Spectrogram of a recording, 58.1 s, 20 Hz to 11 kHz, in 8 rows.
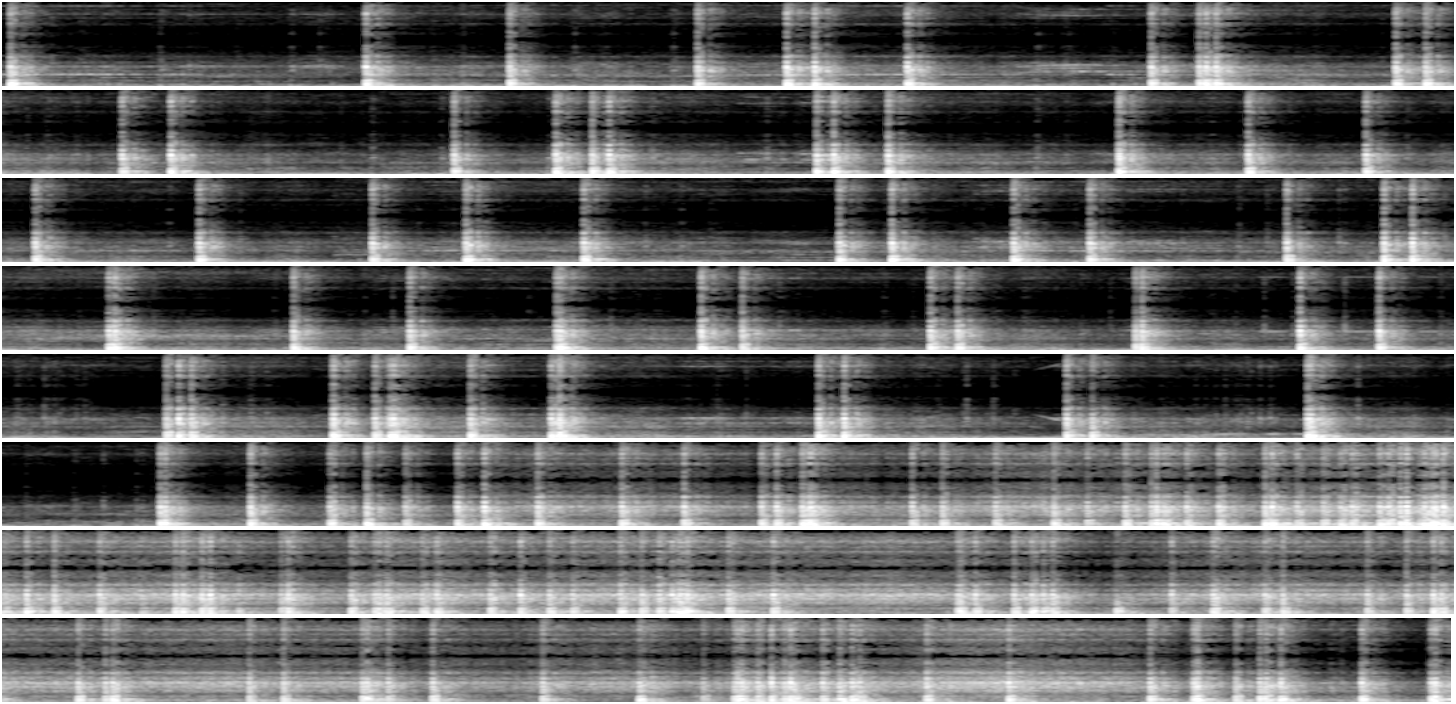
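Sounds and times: firework shells bursting: 0:37.1 - 0:58.0.

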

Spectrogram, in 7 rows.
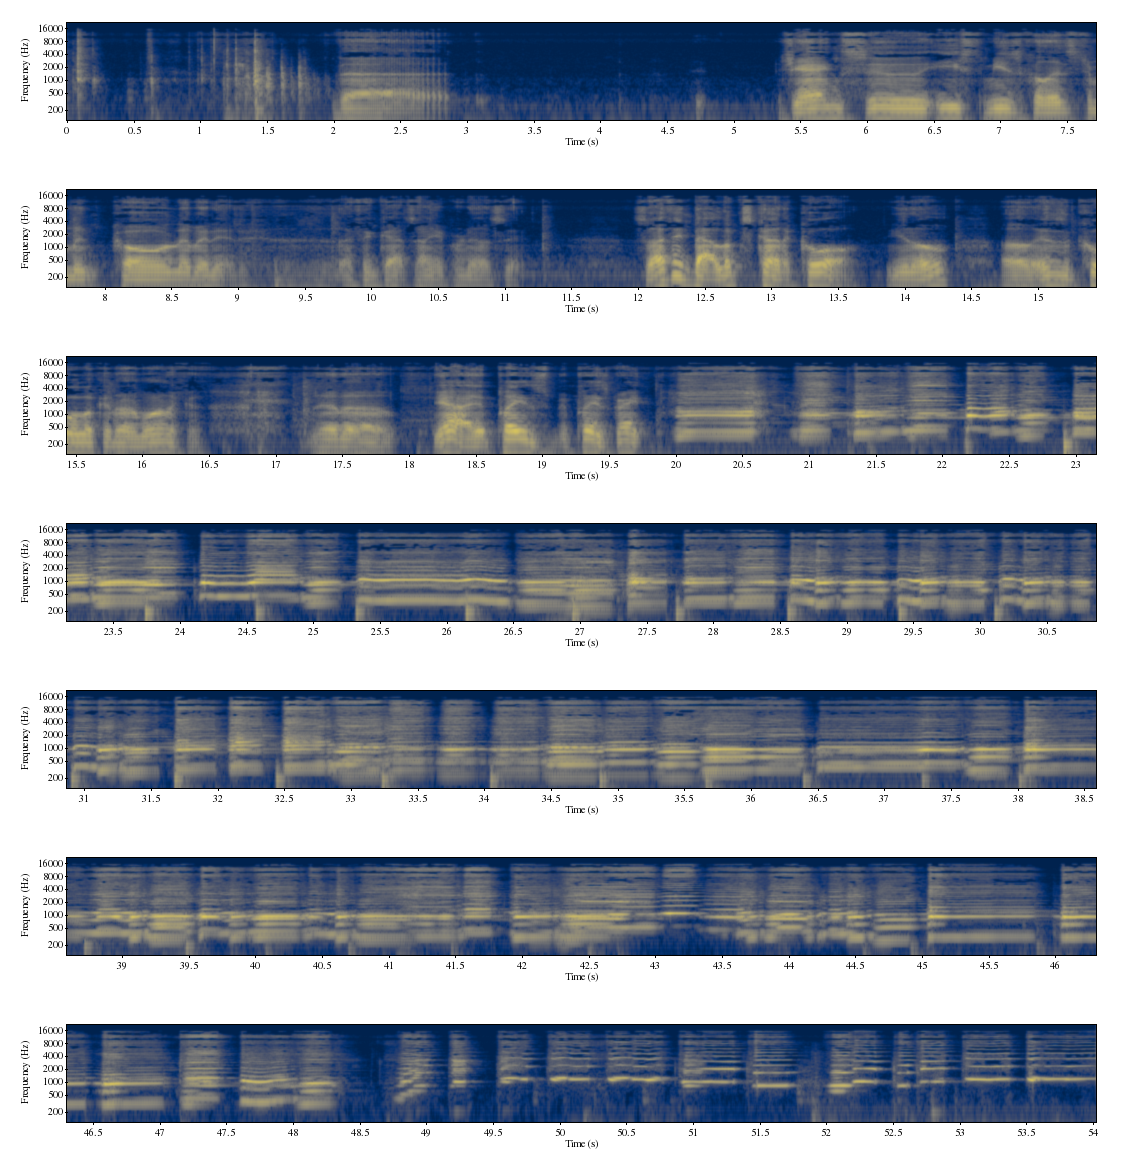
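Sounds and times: harmonica playing: 0:16.0 - 0:54.0.

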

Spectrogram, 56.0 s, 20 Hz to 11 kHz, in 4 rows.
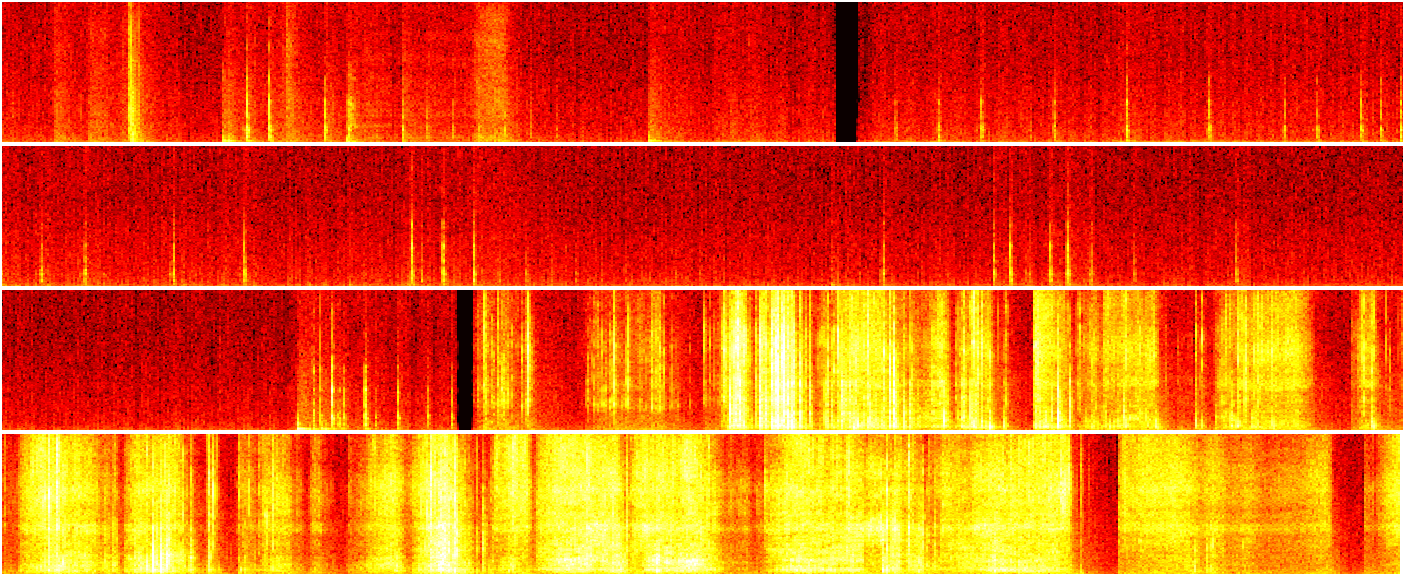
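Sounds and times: paper rustling and crinkling: 0:33.9 - 0:40.9, 0:41.6 - 0:45.0, 0:45.7 - 0:52.7.

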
